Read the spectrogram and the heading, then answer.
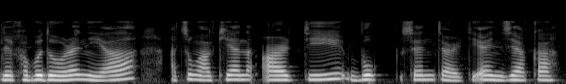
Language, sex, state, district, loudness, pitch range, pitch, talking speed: Mizo, female, Mizoram, Aizawl, -16 LUFS, 200-220 Hz, 210 Hz, 135 wpm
